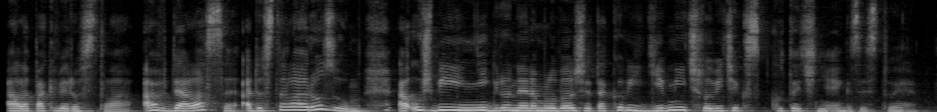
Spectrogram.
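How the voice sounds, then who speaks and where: A woman reads a children's storybook aloud, lively and storytelling. Her voice is soft and mellow, sitting a little high, and she now and then trips over a word. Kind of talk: storybook reading.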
